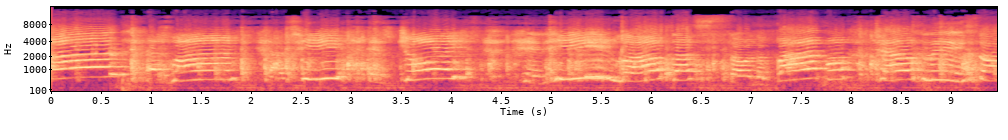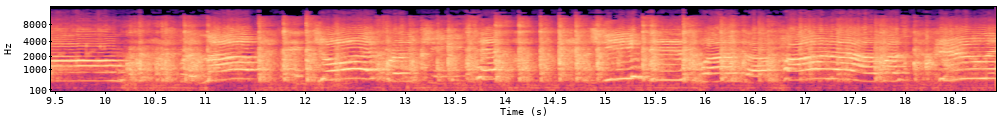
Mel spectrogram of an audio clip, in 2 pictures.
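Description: A young girl singing in a high voice, phrase after phrase, while strumming a plastic toy guitar.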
